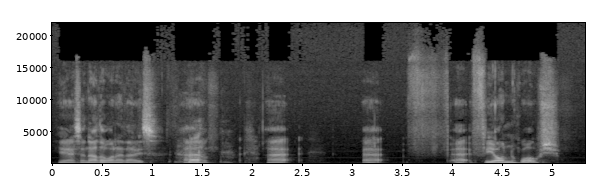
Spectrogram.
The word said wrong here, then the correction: Fionn: Oh, it's Finn. – Finn. – Yeah, oh, I asked him.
